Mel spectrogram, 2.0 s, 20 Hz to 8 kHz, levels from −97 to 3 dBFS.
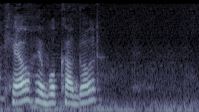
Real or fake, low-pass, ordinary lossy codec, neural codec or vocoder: fake; none; none; codec, 16 kHz, 1.1 kbps, Voila-Tokenizer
